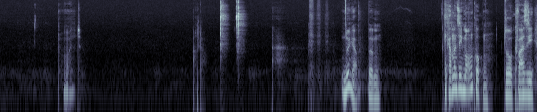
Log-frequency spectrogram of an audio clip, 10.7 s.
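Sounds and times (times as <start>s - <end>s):
Brownie Hawkeye camera shutter clicks: 4.4s - 5.0s
speech: 6.8s - 7.7s, 9.0s - 10.7s.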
